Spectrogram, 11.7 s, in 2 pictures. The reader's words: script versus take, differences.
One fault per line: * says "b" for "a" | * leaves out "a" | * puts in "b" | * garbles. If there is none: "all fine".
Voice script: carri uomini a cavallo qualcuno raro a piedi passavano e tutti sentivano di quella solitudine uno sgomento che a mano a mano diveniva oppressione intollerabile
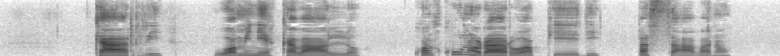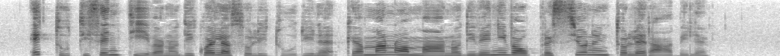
* leaves out "uno sgomento"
